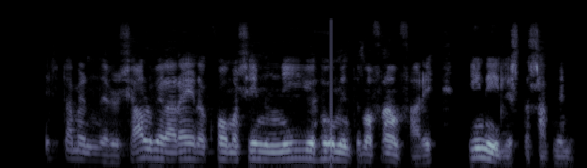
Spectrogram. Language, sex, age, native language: Icelandic, male, 40-49, Icelandic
